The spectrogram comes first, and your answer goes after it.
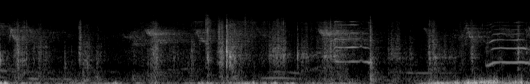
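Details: Hungry pregnant calico stray cat on a street in Morocco, being fed: short harmonic meows near the end, one brief earlier cry, over clatter, handling noise and low street rumble.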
